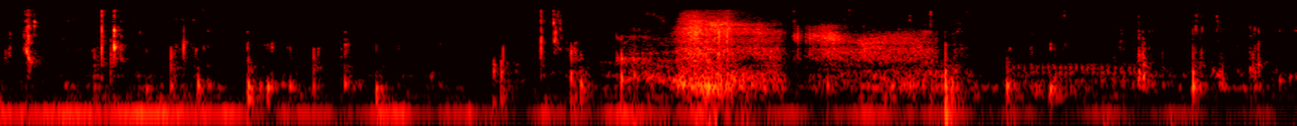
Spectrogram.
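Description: A man chews and smacks his lips close to a microphone.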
